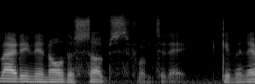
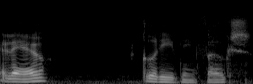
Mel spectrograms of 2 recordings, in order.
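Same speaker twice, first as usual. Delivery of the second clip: put-on Australian accent. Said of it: "this is more of an Australian accent".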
